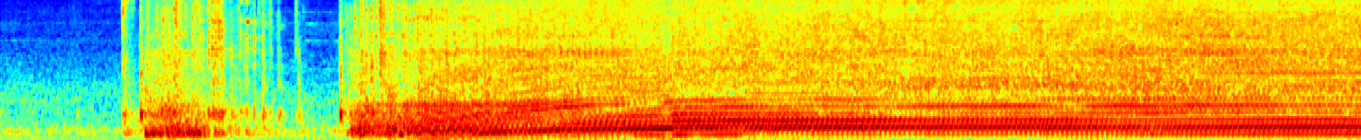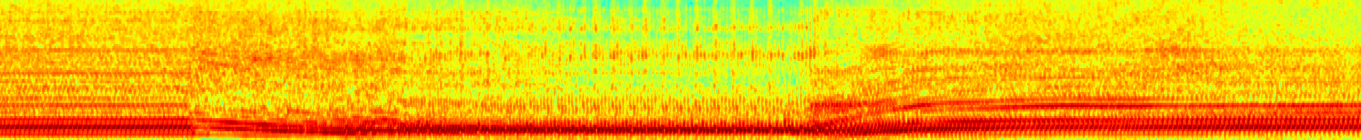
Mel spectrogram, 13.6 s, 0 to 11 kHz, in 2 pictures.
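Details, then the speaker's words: Echo HC2000 hedge trimmer, a garbage find with carb adjusters removed, after primer bulb replacement: cold start, a few coughing pulls, then it catches, revs high, dips and picks up cleanly, running crisp; smoking blamed on a bad oil mix, Seafoam added. "alright guys so this is a winner winner chicken dinner now the reason why it's smoking Chrissy the oil mixture is awful"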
